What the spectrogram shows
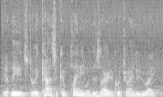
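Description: A man's voice: a little high, brisk, dark tone, slight background noise, rough recording. A man preaching a sermon as pastor, earnestly reading scripture in King James wording.

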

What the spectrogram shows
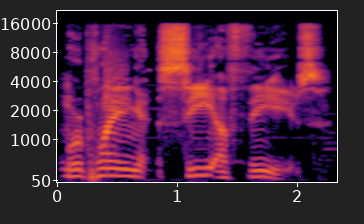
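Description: A man co-hosting a gaming video, making wisecracking, deadpan jokes in casual banter. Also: on the high side, very slow, soft background music.

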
